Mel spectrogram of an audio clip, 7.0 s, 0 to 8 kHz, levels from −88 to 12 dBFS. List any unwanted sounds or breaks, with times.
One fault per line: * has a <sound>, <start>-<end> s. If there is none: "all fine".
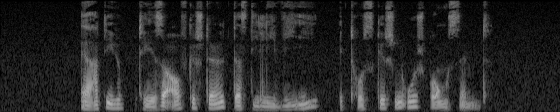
* has a dropout, 1.5-1.7 s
